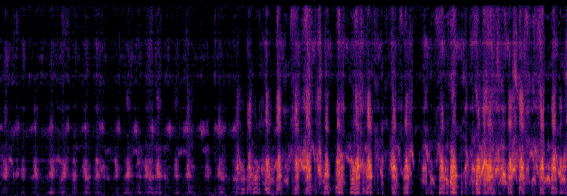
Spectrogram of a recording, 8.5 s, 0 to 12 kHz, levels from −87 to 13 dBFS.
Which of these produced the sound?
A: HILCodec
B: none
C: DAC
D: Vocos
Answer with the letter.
A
